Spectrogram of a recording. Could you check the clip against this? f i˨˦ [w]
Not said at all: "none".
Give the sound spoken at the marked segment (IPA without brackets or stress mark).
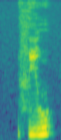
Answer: w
